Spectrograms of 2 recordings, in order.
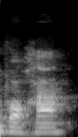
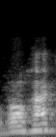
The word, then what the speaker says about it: Walras: O Walras criou... Mas Walras aqui não é uma pronúncia horrorosa do francês, né?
